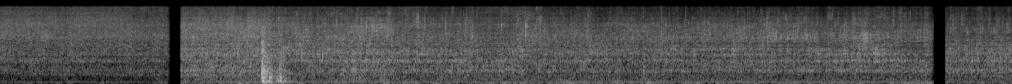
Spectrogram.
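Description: Marinated chicken livers sizzling in hot oil in a pan over high heat as they are stirred with a silicone spatula, with one sharp click about two and a half seconds in. The sizzle drops out for an instant twice where the recording is cut.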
